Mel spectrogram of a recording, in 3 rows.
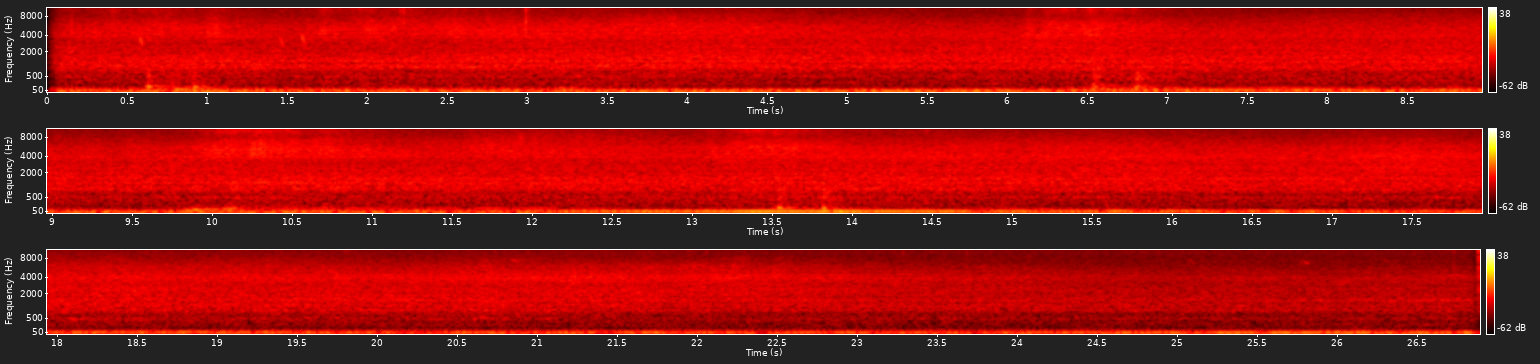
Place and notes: all the mornings of the ... - jan 16 2013 wed
16 January 2013, 08:05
